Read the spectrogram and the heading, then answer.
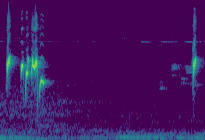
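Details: Song of a caged red-whiskered bulbul for teaching young birds: one lively phrase of four or five quick whistled notes dropping to a lower tail, then quiet hum and a single note at the end.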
